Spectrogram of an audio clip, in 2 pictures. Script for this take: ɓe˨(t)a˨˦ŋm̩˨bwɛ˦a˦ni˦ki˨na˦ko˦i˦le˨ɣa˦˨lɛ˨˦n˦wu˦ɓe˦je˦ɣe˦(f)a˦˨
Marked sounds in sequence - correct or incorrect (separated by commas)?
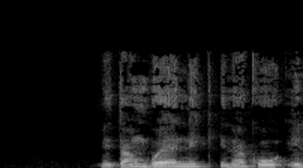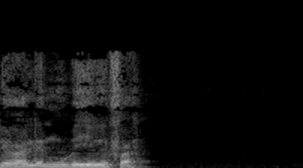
correct, correct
